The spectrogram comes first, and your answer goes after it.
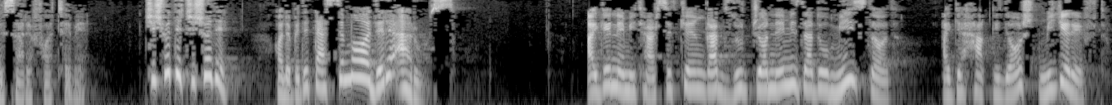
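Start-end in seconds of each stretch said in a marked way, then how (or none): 1.5-4.6 put-on high, loud startled young woman; Atefeh's voice. Atefeh turning round, high and loud. 5.9-11.1 put-on higher, scornful young woman; a hint of scorn in a higher voice; Atefeh's voice. Atefeh mocking the absent girl, higher.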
